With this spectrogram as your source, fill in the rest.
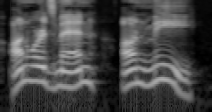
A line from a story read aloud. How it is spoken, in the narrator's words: he yelled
